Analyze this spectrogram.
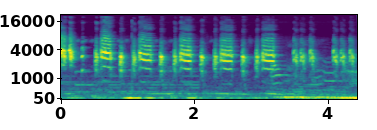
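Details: Long-tailed shrike song made of harsh, buzzy chattering bursts roughly twice a second, mixed with brief clear whistles, over a faint low hum.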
